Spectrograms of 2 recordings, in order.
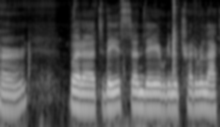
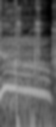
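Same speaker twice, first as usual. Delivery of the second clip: high, sharp intake of breath; sharp frightened gasp; 3 dB quieter than usual. Retold or imitated. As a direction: gasp as if something just screamed. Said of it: "and I'm like".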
